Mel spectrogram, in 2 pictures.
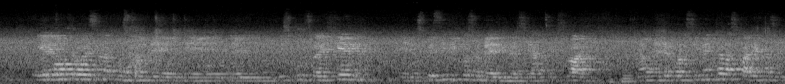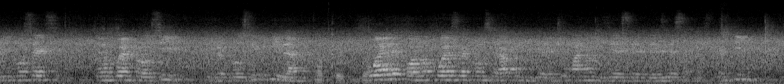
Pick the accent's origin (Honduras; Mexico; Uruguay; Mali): Mexico; Oaxaca; yo vengo de Oaxaca, uh-huh. Y en mi comunidad donde yo vivía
